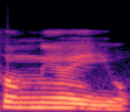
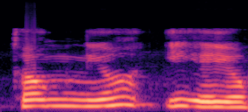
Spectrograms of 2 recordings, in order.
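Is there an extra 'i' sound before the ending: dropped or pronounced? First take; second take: dropped; pronounced. First: The 'i' sound before the ending is dropped. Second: The 'i' sound before the ending is pronounced. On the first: "সেজন্য আমরা থং নিও ইও পড়তেছি" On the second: "থং নিও ই এইও পড়তেছি না"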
